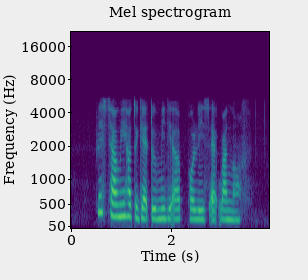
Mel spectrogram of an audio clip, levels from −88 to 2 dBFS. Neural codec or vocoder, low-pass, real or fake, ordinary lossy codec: codec, 16 kHz, 0.8 kbps, ZipCodec; 5.4 kHz; fake; none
